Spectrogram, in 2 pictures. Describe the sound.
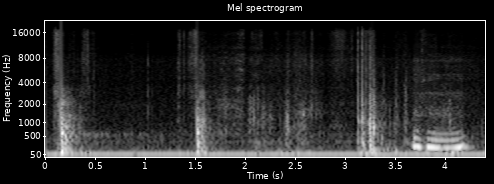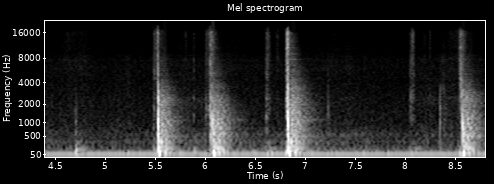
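A knife chopping turkey meat on a board for a sliced turkey dish, sharp knocking strikes at irregular intervals, quieter in the first half and more pronounced toward the end, with a brief voice in between.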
